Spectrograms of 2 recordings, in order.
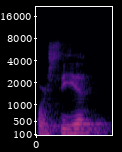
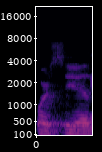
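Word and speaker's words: Faurecia: Forcia. Forcia, the It's- big manufacturer in Saline. How do you spell that?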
